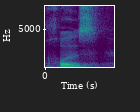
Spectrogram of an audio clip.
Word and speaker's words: Rose: Rose, c'est un E muet, tandis que rosé, c'est la règle, les mots qui finissent avec les E accentués pour marquer que les E doivent être prononcés.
